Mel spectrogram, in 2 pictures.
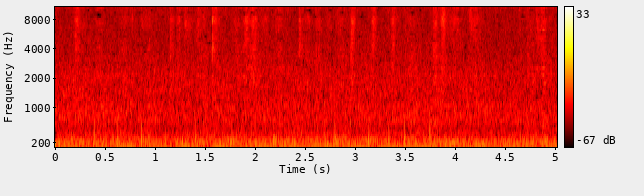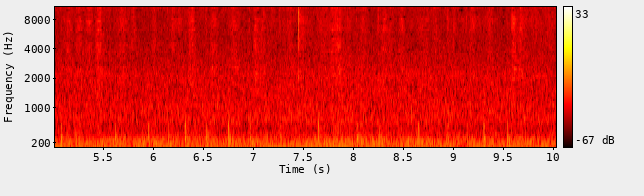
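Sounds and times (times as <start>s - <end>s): pen scratching on paper: 0.0s - 10.0s
steady low hum: 0.0s - 10.0s.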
